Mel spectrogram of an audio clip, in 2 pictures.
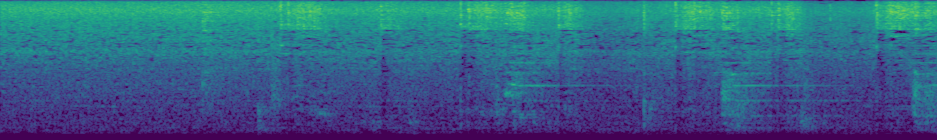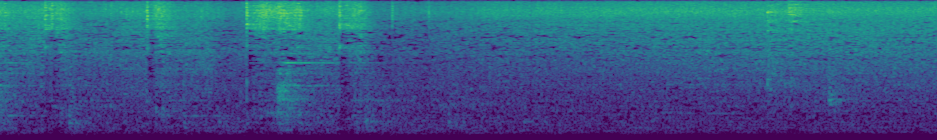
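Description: Pumpkin shoots (kumro doga) sizzling as they fry in a stainless steel wok, with a steady hiss throughout. In the middle stretch a spatula stirs them, scraping against the steel pan in a string of strokes.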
